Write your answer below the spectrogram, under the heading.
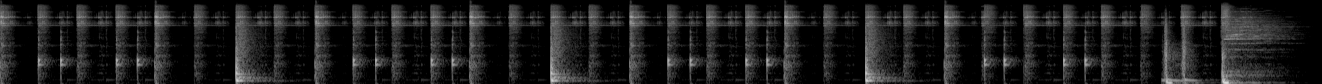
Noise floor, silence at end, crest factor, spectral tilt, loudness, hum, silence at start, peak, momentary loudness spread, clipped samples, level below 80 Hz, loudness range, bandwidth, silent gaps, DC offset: -48 dBFS; 0.3 s; 24 dB; -3 dB/octave; -26 LUFS; none; 0 s; -2 dBFS; 10 LU; under 0.1%; -38 dBFS; 1 LU; over 20 kHz; none; under 0.1%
